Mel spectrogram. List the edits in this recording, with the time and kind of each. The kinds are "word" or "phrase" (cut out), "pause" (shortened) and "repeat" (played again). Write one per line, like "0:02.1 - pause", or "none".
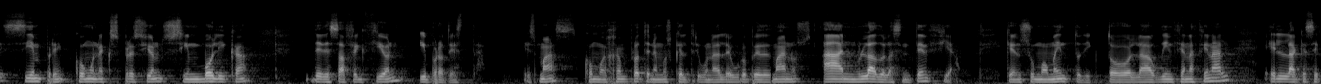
0:05.0 - pause
0:07.7 - word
